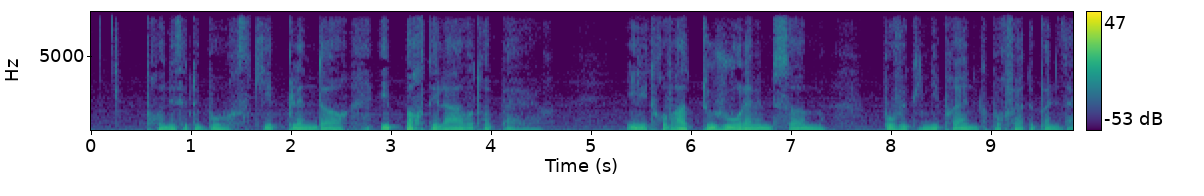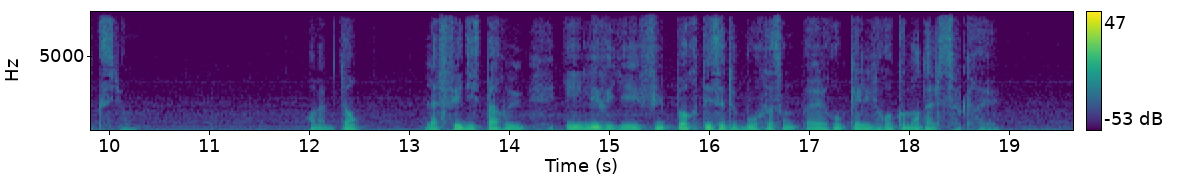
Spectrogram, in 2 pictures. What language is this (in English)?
French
